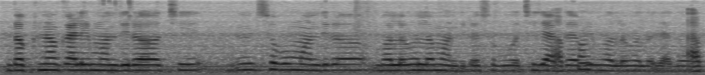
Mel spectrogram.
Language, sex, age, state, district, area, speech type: Odia, female, 30-45, Odisha, Nayagarh, rural, spontaneous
